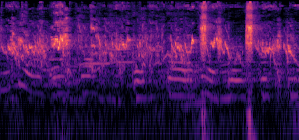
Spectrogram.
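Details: Happy budgie chirping in a continuous scratchy warble of high chirps and squeaks, with two louder clicks near the end.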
